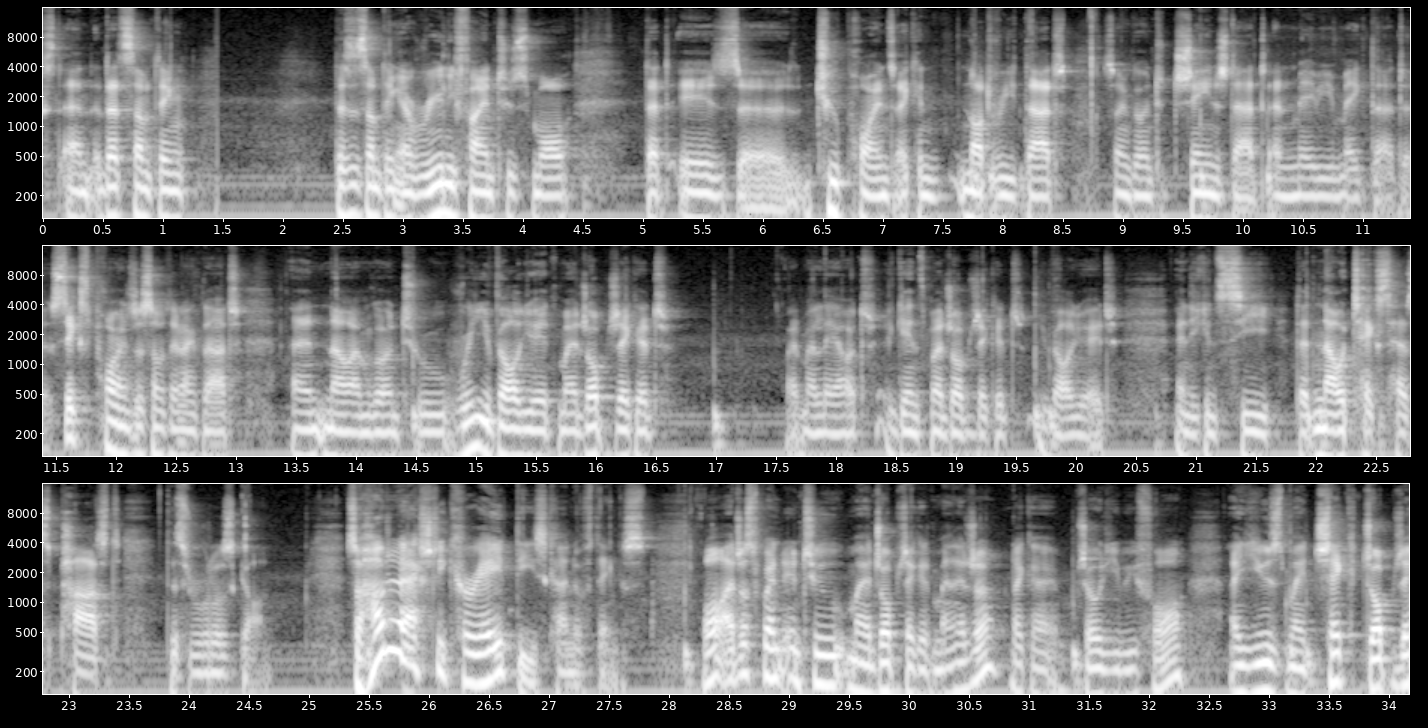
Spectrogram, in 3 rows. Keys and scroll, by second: 1.4 F9, 11.3 6.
